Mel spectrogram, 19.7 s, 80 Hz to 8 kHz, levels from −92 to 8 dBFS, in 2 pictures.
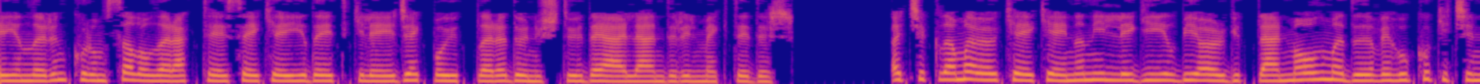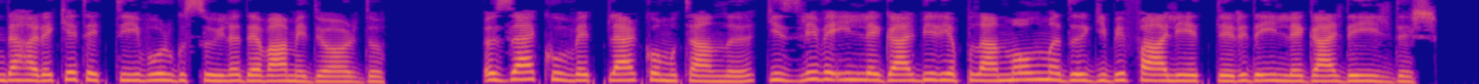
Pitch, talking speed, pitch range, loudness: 205 Hz, 115 wpm, 190-220 Hz, -20 LUFS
